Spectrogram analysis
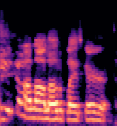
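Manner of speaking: fast and giggly admission; laughing self-deprecation. Real, not acted. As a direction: laugh at yourself as you say it. Laughing at own scattered talk.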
